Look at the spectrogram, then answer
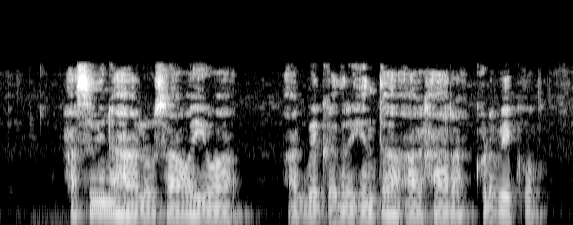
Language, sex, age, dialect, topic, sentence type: Kannada, male, 25-30, Coastal/Dakshin, agriculture, question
